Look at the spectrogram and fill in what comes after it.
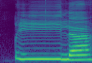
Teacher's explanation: قاف ہیوی، یہاں پر اس کی ہیوینس کم ہوگی کیونکہ یہ زیر کے ساتھ ہے، کسرہ کے ساتھ ہے، لیکن پھر بھی سٹل جو ہے وہ رہے گی.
